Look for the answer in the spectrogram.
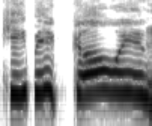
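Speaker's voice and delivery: high, long drawn-out cheer; hyped-up encouragement; retold excited urging. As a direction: call it out high and stretched, egging them on.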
